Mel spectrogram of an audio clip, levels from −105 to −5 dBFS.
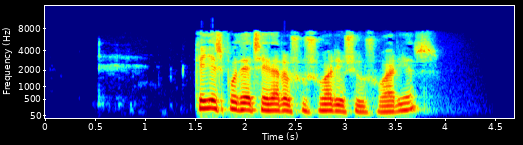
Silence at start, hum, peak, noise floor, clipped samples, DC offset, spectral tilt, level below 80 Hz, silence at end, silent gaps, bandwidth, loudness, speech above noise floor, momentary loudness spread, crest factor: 1.5 s; none; 0 dBFS; -77 dBFS; under 0.1%; under 0.1%; -5 dB/octave; -64 dBFS; 0.8 s; none; 7.8 kHz; -15 LUFS; 63 dB; 10 LU; 18 dB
